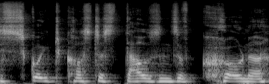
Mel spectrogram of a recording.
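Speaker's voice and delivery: put-on German accent. Doing a Werner Herzog impression in a gritty home-buying movie: Werner Herzog impression. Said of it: "if you got a good German accent".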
